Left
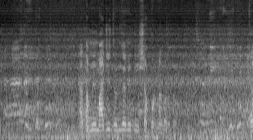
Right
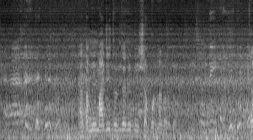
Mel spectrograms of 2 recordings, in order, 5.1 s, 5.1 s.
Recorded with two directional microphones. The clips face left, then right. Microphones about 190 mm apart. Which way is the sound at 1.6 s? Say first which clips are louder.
Even; 10° right (ahead or behind).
